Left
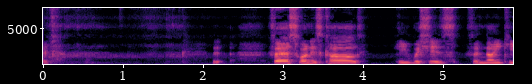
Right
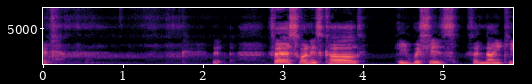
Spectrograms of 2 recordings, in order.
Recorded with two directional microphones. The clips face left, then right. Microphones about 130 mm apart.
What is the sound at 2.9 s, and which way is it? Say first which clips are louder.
Speech: left 3 dB; 45° left (ahead or behind).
